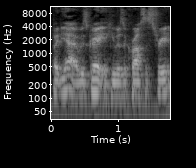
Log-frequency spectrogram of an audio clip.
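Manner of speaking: usual speaking voice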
